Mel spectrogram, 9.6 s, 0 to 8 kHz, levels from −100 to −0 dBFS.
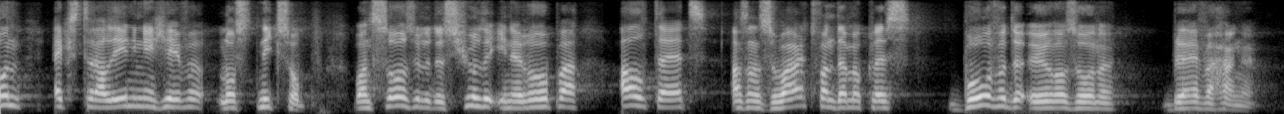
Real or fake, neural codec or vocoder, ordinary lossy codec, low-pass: fake; codec, 16 kHz, 6 kbps, DAC; none; none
